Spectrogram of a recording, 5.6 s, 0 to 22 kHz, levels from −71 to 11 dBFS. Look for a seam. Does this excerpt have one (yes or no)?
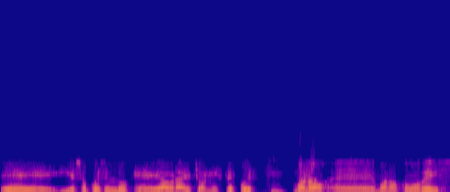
yes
